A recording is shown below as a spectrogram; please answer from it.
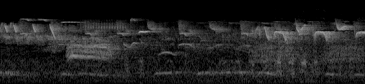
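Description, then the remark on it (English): Many birds chirp and trill at once in a dense, overlapping chorus, high and bright, with a steady layered texture and no voices present. “The birds were singing.”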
